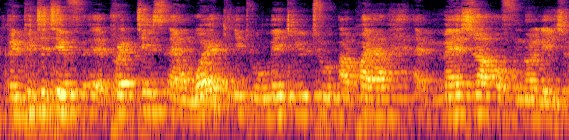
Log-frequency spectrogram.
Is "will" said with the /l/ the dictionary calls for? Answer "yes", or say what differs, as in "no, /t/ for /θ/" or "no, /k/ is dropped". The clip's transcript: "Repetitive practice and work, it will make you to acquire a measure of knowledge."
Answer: yes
